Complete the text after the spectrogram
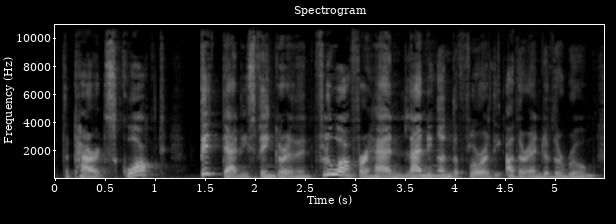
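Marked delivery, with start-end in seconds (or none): none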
